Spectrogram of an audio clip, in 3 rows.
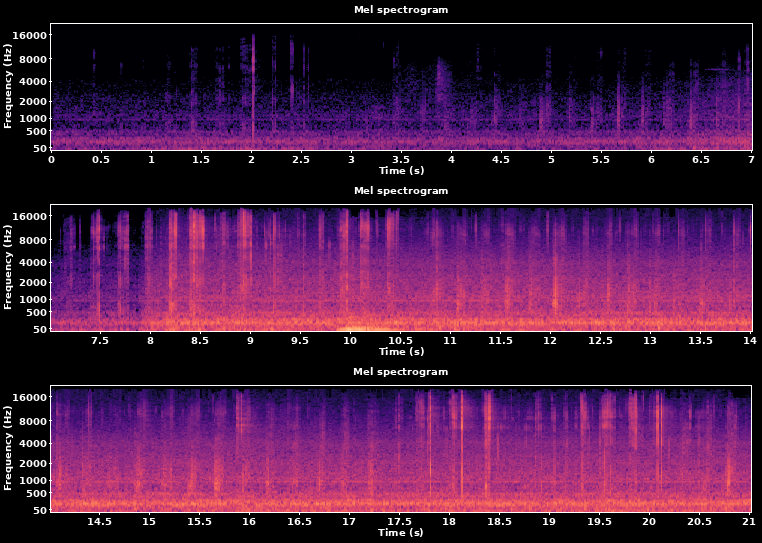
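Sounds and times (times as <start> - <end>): low thump: 9.8 - 10.9.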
